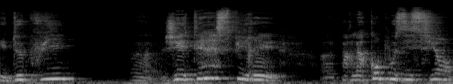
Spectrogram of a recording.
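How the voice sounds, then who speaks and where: Very slowly, a woman with a Congolese accent speaks in a fairly high voice, with audible room echo around her. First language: Kikongo (speaking French). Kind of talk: testimony. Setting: studio. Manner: halting, with hesitations.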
